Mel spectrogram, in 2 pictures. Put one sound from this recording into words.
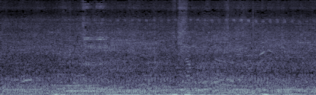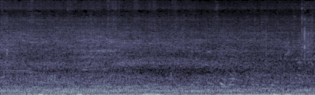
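Motor scooters ride past nearby with humming engines.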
